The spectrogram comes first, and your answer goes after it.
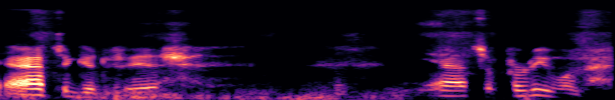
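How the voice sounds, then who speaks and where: Speaking at a fairly quick pace with a Southern US accent, a man has a dark, mellow tone, and the sound is dry and close with no echo. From US South. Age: 60s. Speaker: fishing channel host. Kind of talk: casual live-stream chat while fishing. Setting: outdoors in a boat on a lake.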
